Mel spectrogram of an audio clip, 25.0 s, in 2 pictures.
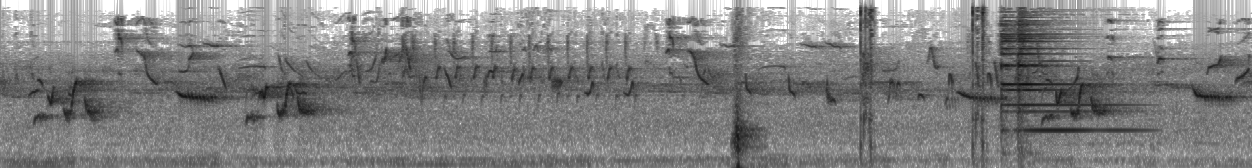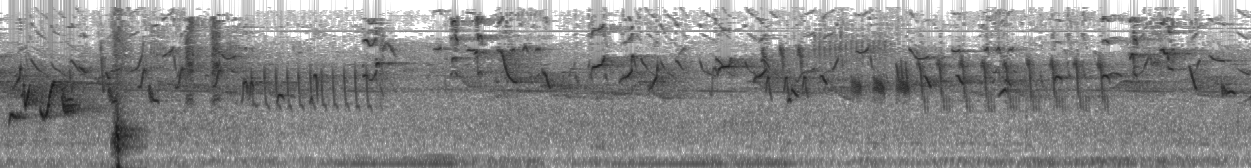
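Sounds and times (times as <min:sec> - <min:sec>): songbirds chirping and trilling: 0:00.0 - 0:25.0
sharp click: 0:09.7 - 0:11.6.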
